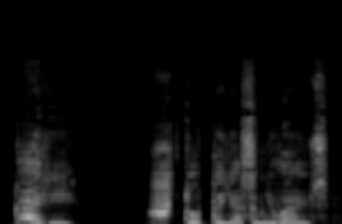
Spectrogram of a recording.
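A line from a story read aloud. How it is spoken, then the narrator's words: Whispering. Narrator (Russian): зашептала Гермиона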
